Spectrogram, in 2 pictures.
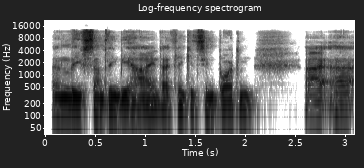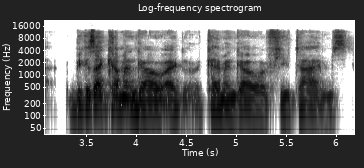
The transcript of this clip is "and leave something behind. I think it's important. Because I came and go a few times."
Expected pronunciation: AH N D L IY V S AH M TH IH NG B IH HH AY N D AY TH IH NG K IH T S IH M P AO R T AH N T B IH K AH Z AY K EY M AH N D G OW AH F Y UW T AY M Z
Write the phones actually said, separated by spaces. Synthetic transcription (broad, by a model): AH N L IY V S AH M TH IH NG B IH HH AY N D AY TH IH NG K IH T S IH M P AO R T N T B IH K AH Z AY K EY M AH N G OW AH F Y UW T AY M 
